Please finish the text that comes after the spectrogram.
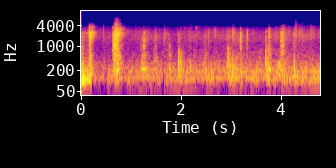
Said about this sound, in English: Go on, try it. Maybe it's unlocked. All right. Hey, it is unlocked. Well, go on, open it. Go on in.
